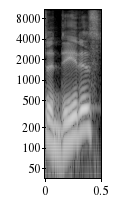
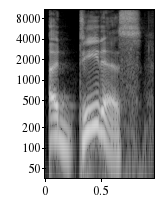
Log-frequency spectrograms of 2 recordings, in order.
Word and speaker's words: Adidas: another place recently and you know what they called Adidas? You know how they pronounced Adidas chat? added. I was like, "The What the is an added?"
